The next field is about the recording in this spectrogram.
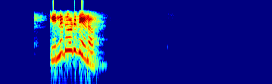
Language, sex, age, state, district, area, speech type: Dogri, female, 30-45, Jammu and Kashmir, Reasi, rural, conversation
